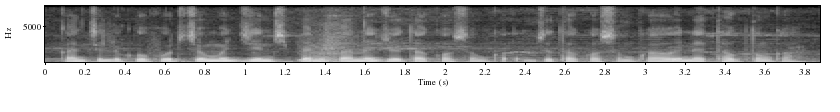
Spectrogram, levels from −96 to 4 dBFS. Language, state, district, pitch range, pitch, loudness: Kokborok, Tripura, West Tripura, 110-120 Hz, 115 Hz, -17 LUFS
